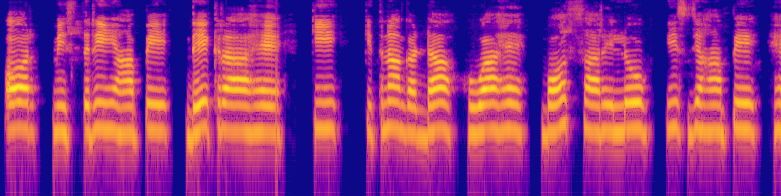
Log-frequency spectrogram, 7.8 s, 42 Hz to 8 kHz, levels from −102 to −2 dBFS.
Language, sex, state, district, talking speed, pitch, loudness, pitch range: Hindi, female, Bihar, Lakhisarai, 155 wpm, 245 Hz, -16 LUFS, 235-255 Hz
